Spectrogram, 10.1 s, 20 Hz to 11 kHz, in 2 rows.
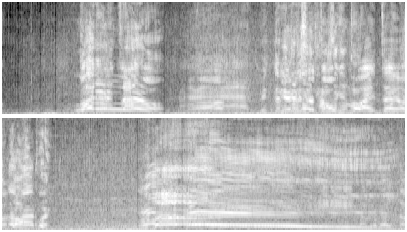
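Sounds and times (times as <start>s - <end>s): truck rumbling on dirt road: 0.0s - 10.0s
men talking: 0.9s - 6.0s, 6.7s - 10.0s.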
